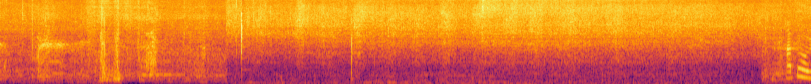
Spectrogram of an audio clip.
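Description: Sliced shallots and green chillies sizzling as they fry in a large earthen pot over a wood fire, stirred with a wooden spoon. The steady sizzle takes over about three seconds in, with a few light clicks from the spoon.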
